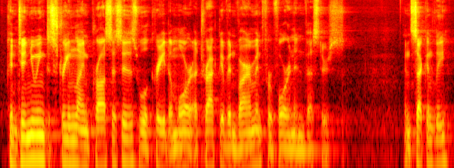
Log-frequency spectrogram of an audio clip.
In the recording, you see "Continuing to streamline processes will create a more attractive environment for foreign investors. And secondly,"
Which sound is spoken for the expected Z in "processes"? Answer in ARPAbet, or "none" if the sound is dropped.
Z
